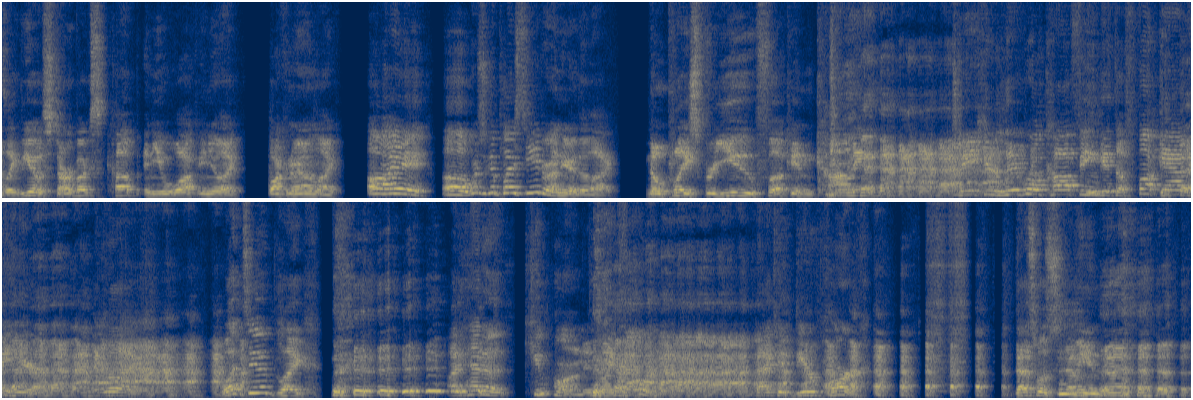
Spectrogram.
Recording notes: had some technical difficulties, so this week’s episode may sound slightly different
